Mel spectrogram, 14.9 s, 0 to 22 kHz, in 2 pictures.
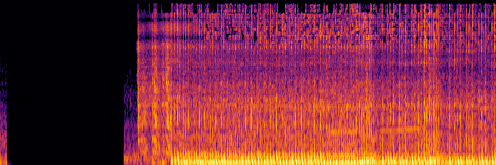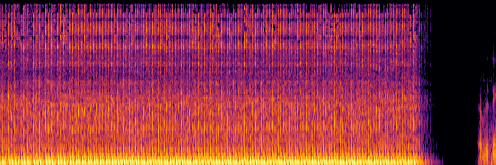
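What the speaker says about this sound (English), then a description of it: "this Sportster actually has the best sounding stock pipes. It is very, very throaty" Harley-Davidson Sportster 1200 Roadster, a 2020 XL1200CX, starts up through its stock exhaust pipes and settles into a loud, deep, throaty V-twin idle with a few blips, close by and alone, then shuts off.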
